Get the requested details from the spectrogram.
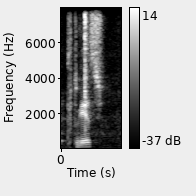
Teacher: É por isso que nós cortamos muitas sílabas, nós portugueses, por exemplo, a dizer portugueses, quase não dizemos as vogais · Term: redução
